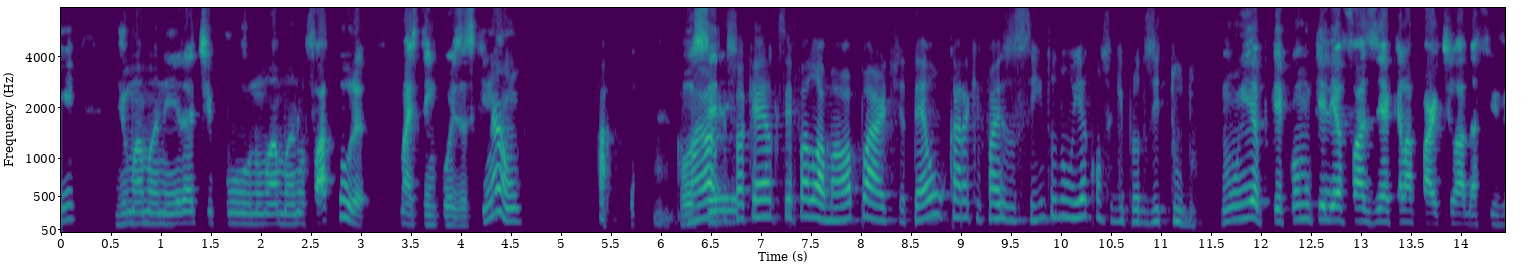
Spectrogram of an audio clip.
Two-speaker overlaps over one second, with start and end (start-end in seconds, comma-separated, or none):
none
